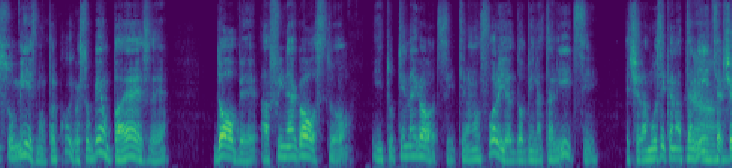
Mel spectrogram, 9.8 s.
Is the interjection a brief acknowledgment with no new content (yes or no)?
yes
